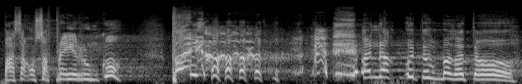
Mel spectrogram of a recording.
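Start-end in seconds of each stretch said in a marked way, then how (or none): 1.7-3.7 a big high laugh that falls away; laughing in prayer. Real, not acted. Laughs while praying. 3.7-5.2 laughing. Real, not acted. Prayer said through laughter.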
